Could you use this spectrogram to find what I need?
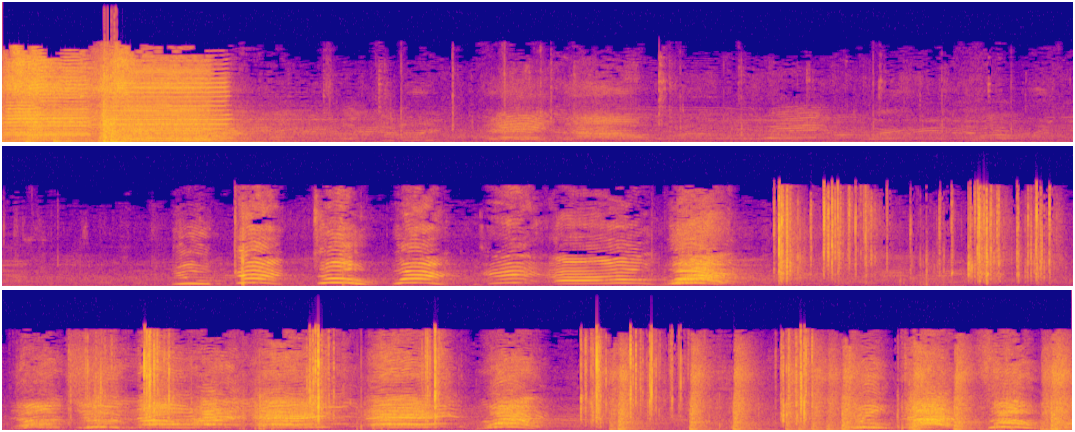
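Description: A marching band blasts a loud brass chord, then plays short, punchy swooping phrases.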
